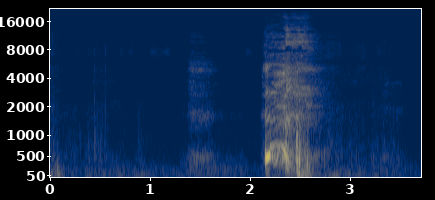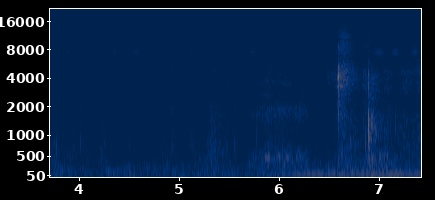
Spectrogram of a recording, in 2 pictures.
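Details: Sneeze from trying Chhinkni (nasal snuff) for the first time, in someone who rarely sneezes: a single loud, sharp sneeze in a quiet room, faint breathing before and small clicks after.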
